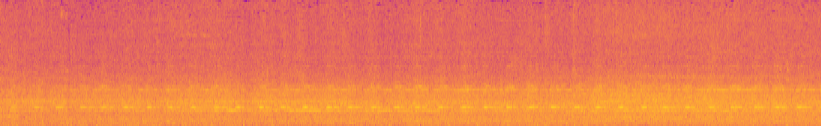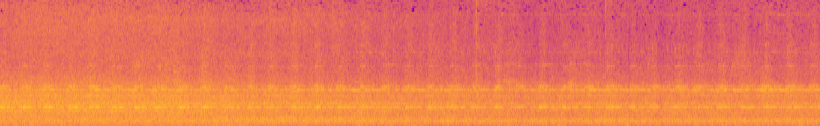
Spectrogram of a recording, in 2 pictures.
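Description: GWR Hitachi intercity express train running slowly through the station, a steady rail rumble with a thin high whine.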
